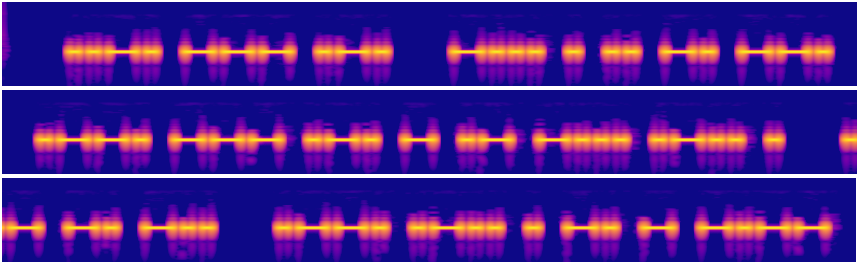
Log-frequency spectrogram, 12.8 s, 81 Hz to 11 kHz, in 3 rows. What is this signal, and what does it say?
Morse code, heard as a keyed tone, about 25 wpm, 600 Hz. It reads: FOR BEING PORTABLE AND PLENTY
